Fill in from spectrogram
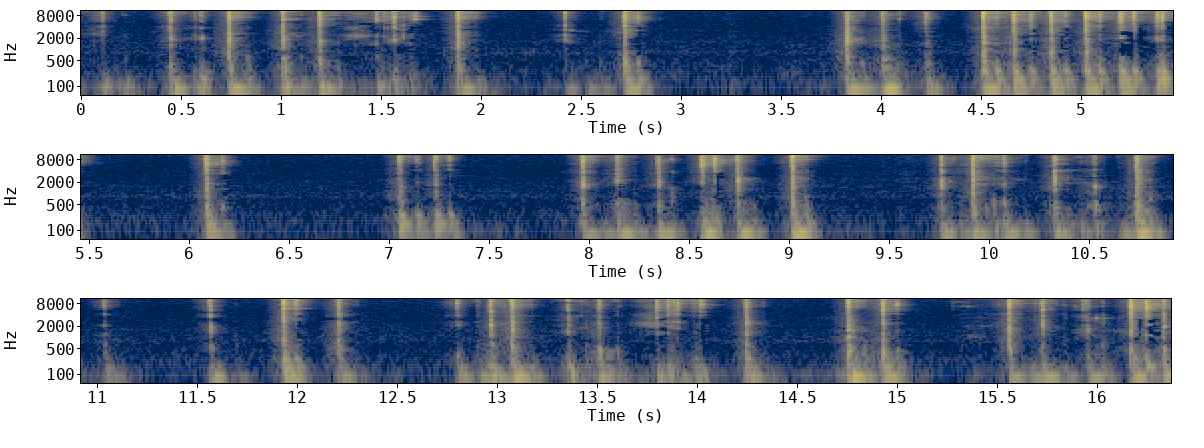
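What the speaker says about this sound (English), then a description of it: "Let us type the code." Code typed on a computer keyboard in quick bursts of clattering keystrokes separated by short pauses, close and moderately quiet, with no voice over it.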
